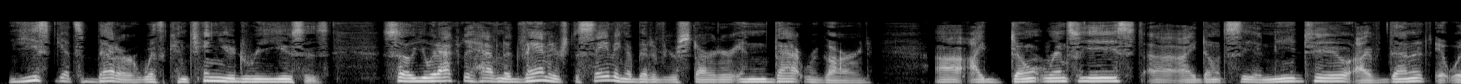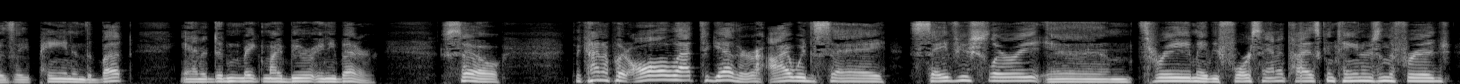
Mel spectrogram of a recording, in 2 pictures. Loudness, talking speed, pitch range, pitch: -16 LUFS, 155 wpm, 120-155 Hz, 140 Hz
